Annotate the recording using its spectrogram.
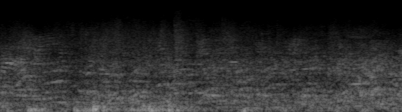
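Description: Indistinct chatter of several people talking in the background, children's voices among them.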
